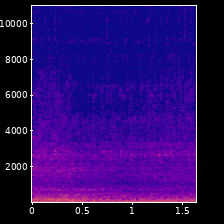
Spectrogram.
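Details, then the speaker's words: 1977 Jaguar XJ12 V12 restarting after roadside breakdown, air filters off, spare richer ECU fitted: low, slightly uneven idle with deep steady rumble, no knocks; ignition timing only roughly set, so idle sits low. "And the low idle, timing is not correct, but let's have a look."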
